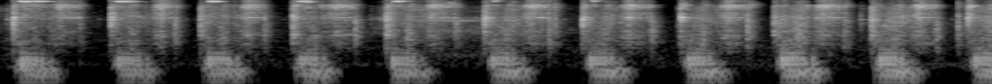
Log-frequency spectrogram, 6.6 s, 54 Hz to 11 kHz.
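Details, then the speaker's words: Vintage 1970s Stihl 031AV chainsaw, left outdoors and rained on, choke closed, after adding fuel: repeated rope pulls, each a short rasp, and it won't start. It started to kick before the starter rope pulled out. "Whew, she don't want to go. Started to kick, and our coil and rope stinking pulled out."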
